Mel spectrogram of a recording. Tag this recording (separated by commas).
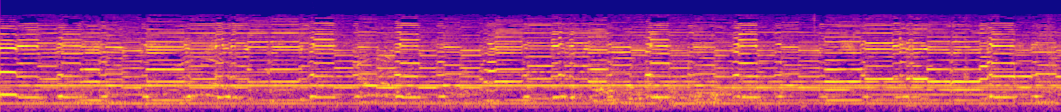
Music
